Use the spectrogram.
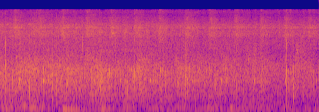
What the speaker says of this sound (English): Give a clap offering to Jesus as you have your seat.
